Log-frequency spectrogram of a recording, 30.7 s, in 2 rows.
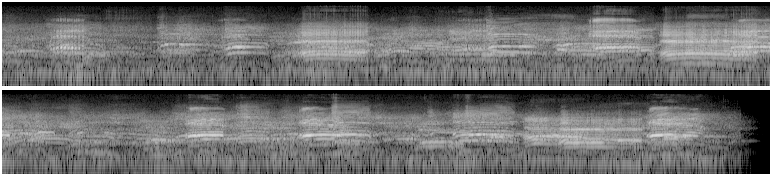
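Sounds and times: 
flock of sheep bleating: 0:00.0 - 0:30.6.

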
